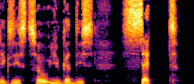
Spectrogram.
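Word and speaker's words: sept: Then here remember b is not pronounced. Okay. It doesn't exist. So you've got this set sound.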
